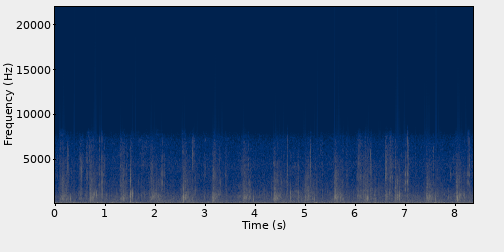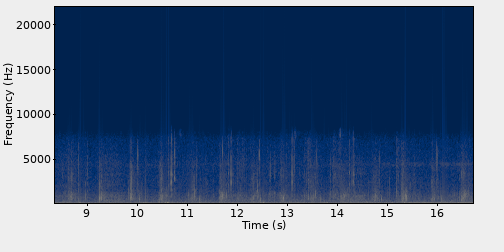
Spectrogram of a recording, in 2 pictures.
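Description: Footsteps of one person walking at a steady pace on a leaf-strewn dirt woodland trail, about two steps a second, over a low steady rumble.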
